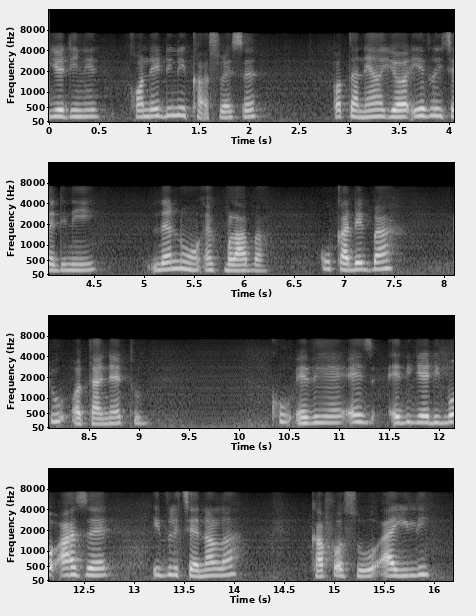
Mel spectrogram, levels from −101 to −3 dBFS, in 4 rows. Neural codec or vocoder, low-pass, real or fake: codec, 16 kHz, about 1 kbps, DyCAST, with the encoder's durations; 7.2 kHz; fake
